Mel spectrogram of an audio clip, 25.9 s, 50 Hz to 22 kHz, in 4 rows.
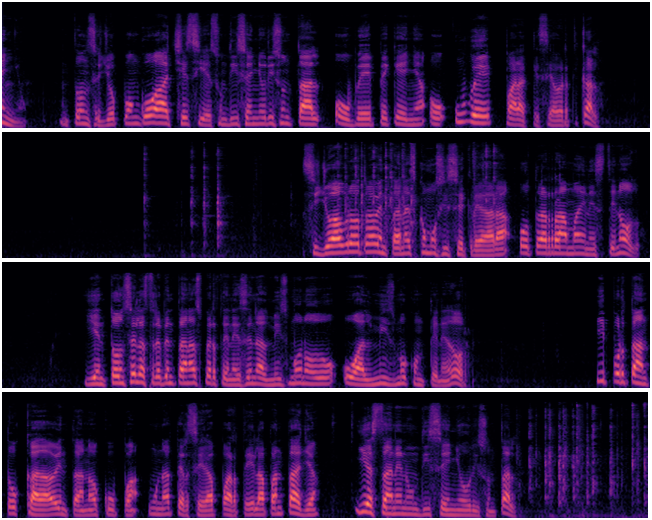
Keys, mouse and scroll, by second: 8.2 super+d, 9.4-10.8 typing, 11.2 Return, 22.8 click, 24.3-25.9 typing.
